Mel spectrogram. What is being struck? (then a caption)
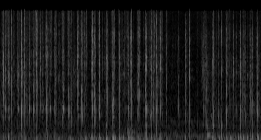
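Small metal cream tin. A small, round, flat blue metal cream tin, hollow and held in both hands close to the mic, is tapped and scratched on its lid and rim with fingertips and nails. Rapid, irregular dry taps with a low hollow thump mix with bright scratchy rasps. Each hit dies away almost instantly with no ringing.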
